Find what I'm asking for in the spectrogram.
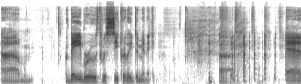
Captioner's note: laughing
